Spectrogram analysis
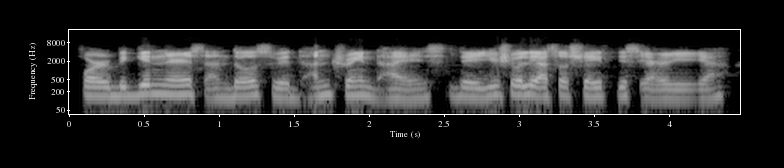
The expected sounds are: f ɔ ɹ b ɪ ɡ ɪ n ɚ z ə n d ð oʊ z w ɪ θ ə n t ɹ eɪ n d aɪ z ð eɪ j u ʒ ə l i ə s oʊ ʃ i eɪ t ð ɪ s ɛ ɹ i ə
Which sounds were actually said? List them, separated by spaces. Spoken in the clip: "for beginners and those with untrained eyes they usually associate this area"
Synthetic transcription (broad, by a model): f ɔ ɹ b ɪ ɡ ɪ n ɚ s ə n d oʊ s w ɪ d ə n t ɹ eɪ n d aɪ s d eɪ j u ʃ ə l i ə s oʊ ʃ i eɪ t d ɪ s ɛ ɹ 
